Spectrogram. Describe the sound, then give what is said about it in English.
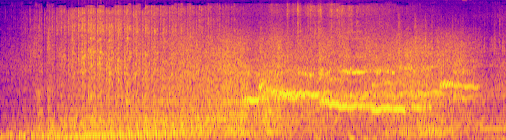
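A car doing a handbrake turn on a slick street: a loud, continuous engine roar with a wavering tire squeal through the middle, and the engine still roaring afterward. “A handbrake turn on the slick street, and off they speed, almost colliding with an oncoming car.”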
